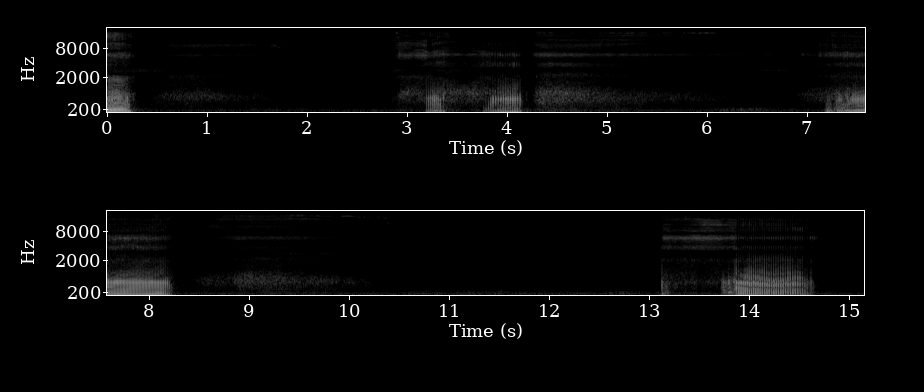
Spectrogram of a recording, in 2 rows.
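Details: Heavy snoring from Fukuzo, a sleeping male pug born 15 July 2020: loud, gurgling, vibrating snores come in irregular bursts, one long and rumbling, with wheezy breaths and quieter snorts between them in a quiet room.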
